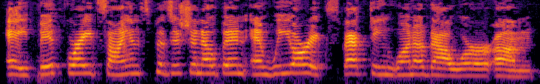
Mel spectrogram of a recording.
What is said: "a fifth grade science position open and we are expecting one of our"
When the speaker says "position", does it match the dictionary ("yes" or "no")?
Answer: yes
